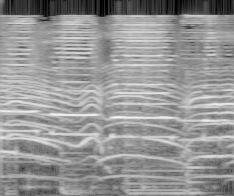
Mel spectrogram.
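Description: A high-pitched voice whimpering and crying in long, wavering wails, over background music.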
